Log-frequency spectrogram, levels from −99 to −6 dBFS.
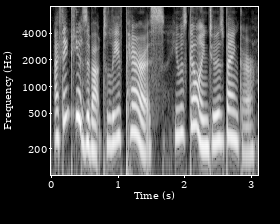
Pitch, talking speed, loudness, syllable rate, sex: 255 Hz, 270 wpm, -16 LUFS, 6.1 syllables/s, female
